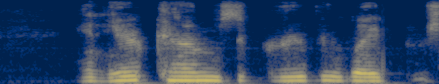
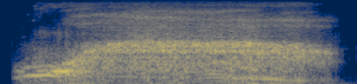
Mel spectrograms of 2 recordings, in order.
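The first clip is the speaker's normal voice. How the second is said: high shouted wow of surprise; amazed wow; 12 semitones higher than usual. Retold or imitated. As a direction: blurt it out, floored by the empty room. Walking into an empty restaurant.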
